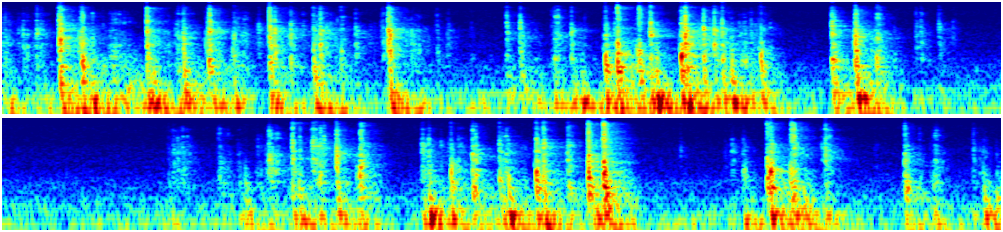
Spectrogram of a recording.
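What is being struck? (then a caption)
Plastic computer keyboard. Fingertips of both hands type on a black plastic ergonomic keyboard, hollow with keycaps, tapping the keys in quick bursts. The taps are short, clicky and bright over a hollow low thump, with a quieter pause in the middle before the typing picks up again.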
